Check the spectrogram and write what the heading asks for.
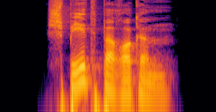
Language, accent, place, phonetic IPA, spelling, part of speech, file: German, Germany, Berlin, [ˈʃpɛːtbaˌʁɔkəm], spätbarockem, adjective, De-spätbarockem.ogg
- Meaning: strong dative masculine/neuter singular of spätbarock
